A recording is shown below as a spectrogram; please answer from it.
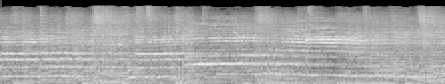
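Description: Male pop singer holding long, drawn-out notes into a handheld microphone over a band backing with a steady bass line.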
